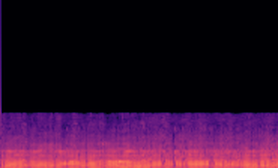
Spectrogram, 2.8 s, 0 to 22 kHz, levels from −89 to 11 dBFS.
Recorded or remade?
remade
